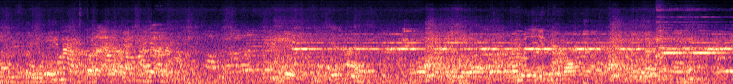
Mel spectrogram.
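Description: An electric guitar plays loudly through an amplifier.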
